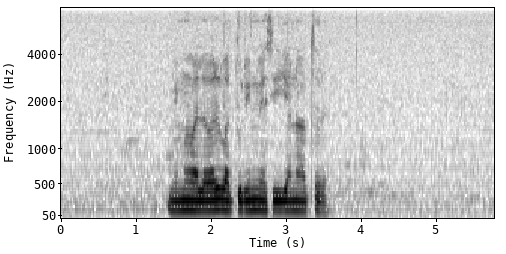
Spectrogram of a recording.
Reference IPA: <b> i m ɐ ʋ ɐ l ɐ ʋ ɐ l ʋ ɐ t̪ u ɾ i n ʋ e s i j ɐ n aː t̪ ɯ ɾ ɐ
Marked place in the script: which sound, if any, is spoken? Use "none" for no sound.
m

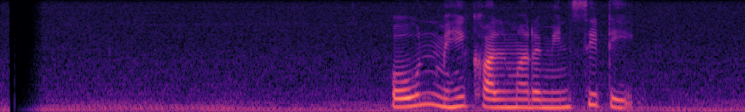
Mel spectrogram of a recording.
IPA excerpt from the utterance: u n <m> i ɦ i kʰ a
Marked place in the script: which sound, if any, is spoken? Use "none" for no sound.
m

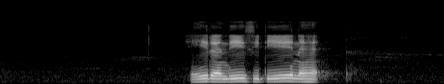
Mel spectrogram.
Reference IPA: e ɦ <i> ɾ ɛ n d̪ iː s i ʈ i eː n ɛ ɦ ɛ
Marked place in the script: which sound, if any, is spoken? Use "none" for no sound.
i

